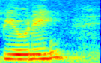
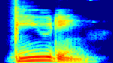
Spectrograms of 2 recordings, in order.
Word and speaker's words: building: used to store Goods the word is not pronounced beaing it's pronounced Bild building building use the short I sound like this is plus the dark L Bill building building a warehouse is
